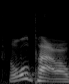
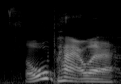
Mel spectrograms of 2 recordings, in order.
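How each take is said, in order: First: Said in the usual way. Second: Slow, commanding order to the crew; drawn-out captain's order. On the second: Acted. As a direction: stretch it out like a sub captain barking orders. Captain orders full speed.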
